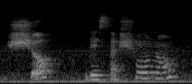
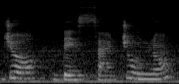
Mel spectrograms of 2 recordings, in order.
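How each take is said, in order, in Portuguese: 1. É dito com sotaque argentino. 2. É dito com sotaque colombiano. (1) "um argentino ou uruguaio diria" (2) "um colombiano diria ... colocasse um D J"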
